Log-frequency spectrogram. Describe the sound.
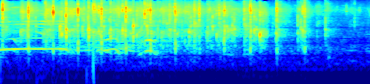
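Applause and cheering as a comedian is welcomed to the stage at a comedy show: fairly faint clapping with a few high whoops early on, thinning to scattered claps toward the end.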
